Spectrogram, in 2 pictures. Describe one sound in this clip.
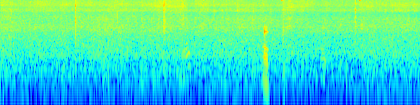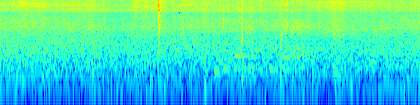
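A shallow river rushes and babbles over rocks.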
